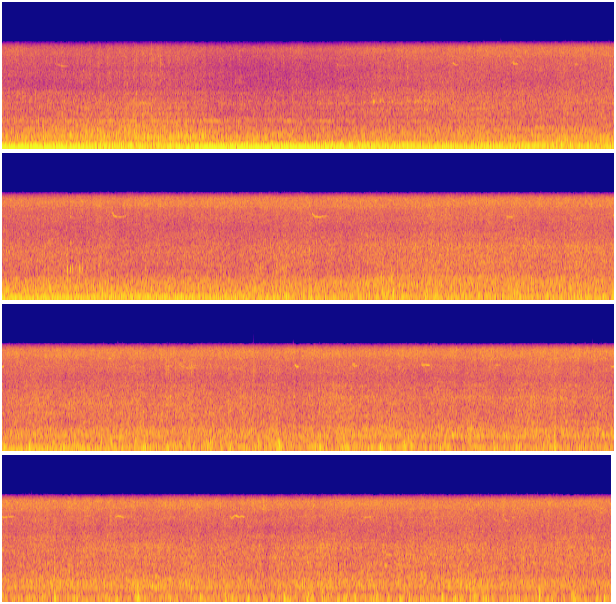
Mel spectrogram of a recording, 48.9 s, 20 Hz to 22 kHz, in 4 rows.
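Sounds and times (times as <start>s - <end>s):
train wheels rumbling on rail: 0.0s - 48.9s
high wheel squeaks: 13.5s - 14.8s, 18.4s - 18.9s, 22.2s - 22.7s, 27.8s - 28.6s, 30.2s - 30.6s, 31.2s - 31.8s, 32.8s - 33.3s, 40.6s - 41.8s, 46.6s - 47.3s.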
